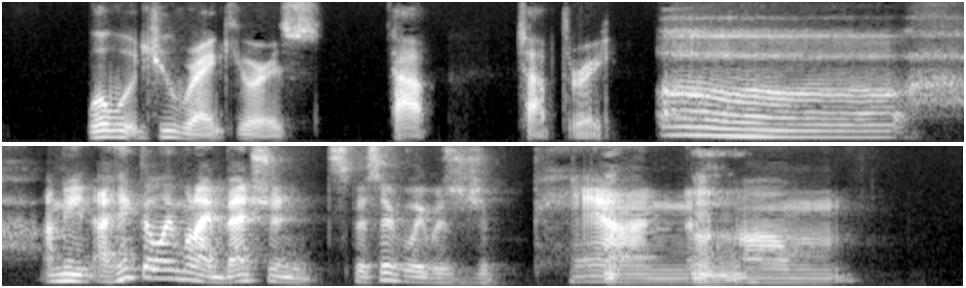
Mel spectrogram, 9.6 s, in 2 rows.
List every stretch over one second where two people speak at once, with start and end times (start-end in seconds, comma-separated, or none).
none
